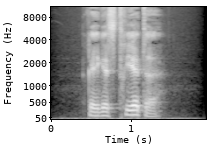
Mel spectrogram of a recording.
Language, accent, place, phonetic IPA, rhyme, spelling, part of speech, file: German, Germany, Berlin, [ʁeɡɪsˈtʁiːɐ̯tə], -iːɐ̯tə, registrierte, adjective / verb, De-registrierte.ogg
- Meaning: inflection of registrieren: 1. first/third-person singular preterite 2. first/third-person singular subjunctive II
